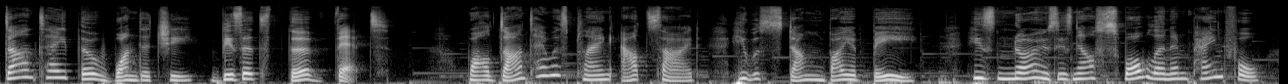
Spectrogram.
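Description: A woman's voice: on the high side, sing-song, slow pace, a little mellow. An Australian woman reading a children's picture book aloud in rhyme, expressively and with careful enunciation for young listeners. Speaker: storytime narrator and host. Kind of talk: children's picture book read aloud, scripted rhyming narration. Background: music.

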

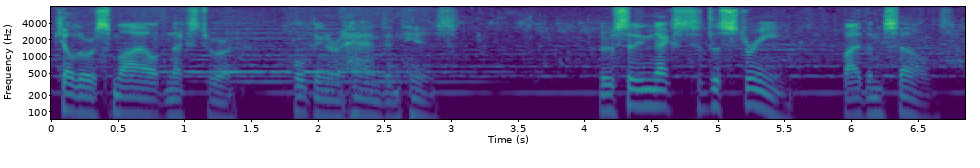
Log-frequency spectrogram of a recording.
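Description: A male narrator with a very low voice tells a fantasy tale over music. His delivery is scripted, measured and dramatic.

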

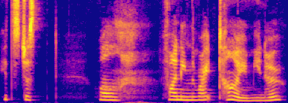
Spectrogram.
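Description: A woman's voice: sits high, steady tone, slow, mellow. A woman voicing a hot-headed, defensive teenage schoolboy in a story, snappy and sarcastic yet anxious. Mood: careful, nervous. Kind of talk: dramatised story reading.

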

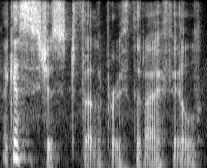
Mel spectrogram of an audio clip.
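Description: A man playing a caring, goofy, slightly nervous boyfriend in an ASMR roleplay, chatting intimately and hesitantly to the listener with a husky, slightly gravelly voice. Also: normal speed, natural voice. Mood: earnest, hesitant. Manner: hesitant, rambling, playful.

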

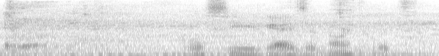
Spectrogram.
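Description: A man's voice: a bass voice, normal speed, background noise. A man, casually vlogging to a phone held at arm's length, outdoors and in a car, rambling with lots of fillers. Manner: relaxed, rambling with many fillers. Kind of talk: casual vlog narration.

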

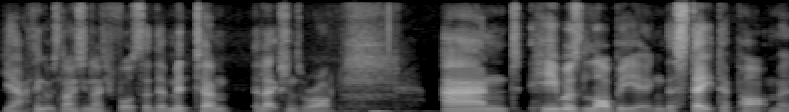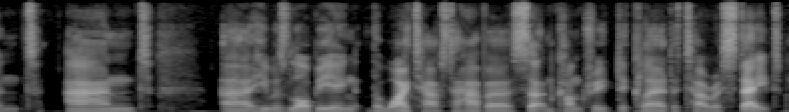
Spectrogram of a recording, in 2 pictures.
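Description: A man in his fifties from Leeds, a podcast guest chatting casually in an animated, joking way with quick asides and frequent restarts, recorded in a podcast studio on a desk mic. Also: deep voice, no room sound. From Leeds, England. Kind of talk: casual interview chat. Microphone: desk mic on a boom arm.

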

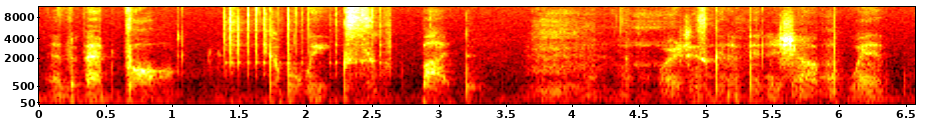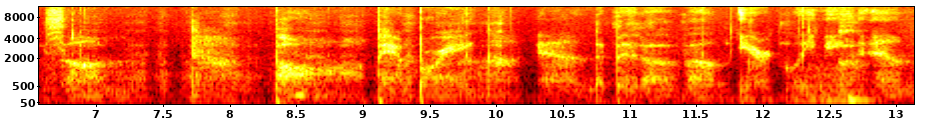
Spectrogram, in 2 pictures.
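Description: A woman in her twenties whispers softly and gently into a close microphone, in a soothing ASMR personal-attention roleplay as a spa groomer. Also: rough recording. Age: 20s. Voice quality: soft, breathy whisper. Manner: gentle, slow, soothing murmuring. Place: small dim room, indoors.

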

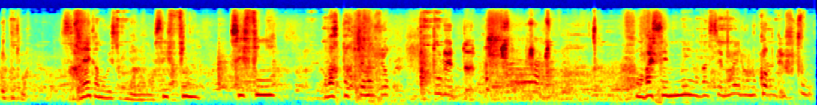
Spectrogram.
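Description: A woman's voice: high-pitched, animated, normal speed, pauses often, poor audio. An actress playing a weary young streetwalker devoted to her boyfriend in a radio play, speaking plain street slang. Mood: tender, pleading. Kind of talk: naturalistic French radio drama acting. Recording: loud crowd chatter behind.

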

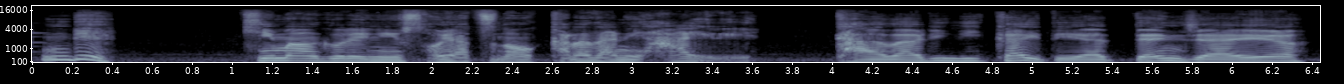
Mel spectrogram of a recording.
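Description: A man's voice: mid-range voice, expressive, measured pace, a bit bright. A man playing an ancient, mischievous male fox spirit in a video game, with old-fashioned, theatrical elderly speech. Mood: proud, reminiscing. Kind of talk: Japanese video game acting.

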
